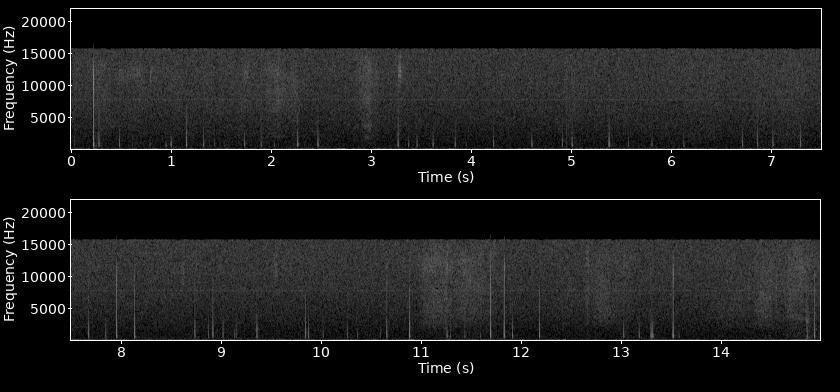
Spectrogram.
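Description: Long acrylic nails gently tap a flat pink silicone nail art mat lying on a table. The result is a quiet, irregular stream of soft, short clicks with little ring, sitting over a steady low rumble.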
